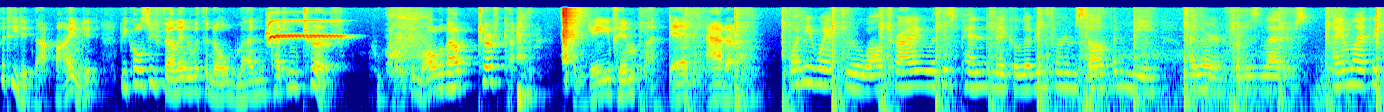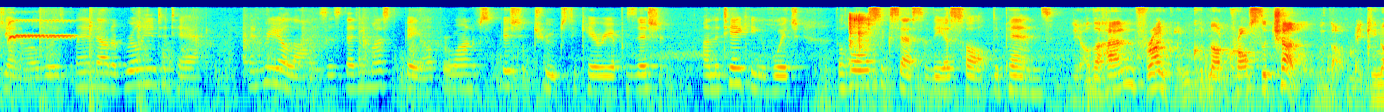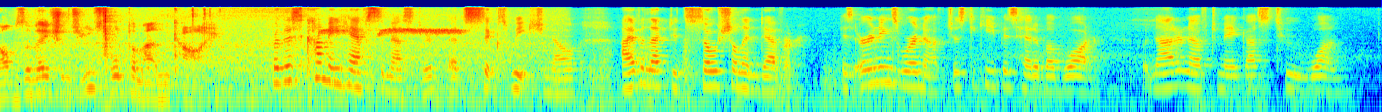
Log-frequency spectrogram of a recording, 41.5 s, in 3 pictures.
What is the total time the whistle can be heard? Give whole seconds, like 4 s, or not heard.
4 s.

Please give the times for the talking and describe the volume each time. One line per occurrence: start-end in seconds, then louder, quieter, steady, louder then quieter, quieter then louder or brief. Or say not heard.
0.0-41.4 louder then quieter.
